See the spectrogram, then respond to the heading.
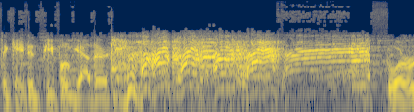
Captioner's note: laughs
